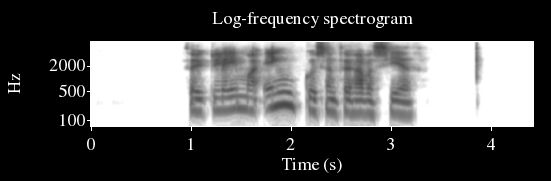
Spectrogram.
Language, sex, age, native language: Icelandic, female, 50-59, Icelandic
